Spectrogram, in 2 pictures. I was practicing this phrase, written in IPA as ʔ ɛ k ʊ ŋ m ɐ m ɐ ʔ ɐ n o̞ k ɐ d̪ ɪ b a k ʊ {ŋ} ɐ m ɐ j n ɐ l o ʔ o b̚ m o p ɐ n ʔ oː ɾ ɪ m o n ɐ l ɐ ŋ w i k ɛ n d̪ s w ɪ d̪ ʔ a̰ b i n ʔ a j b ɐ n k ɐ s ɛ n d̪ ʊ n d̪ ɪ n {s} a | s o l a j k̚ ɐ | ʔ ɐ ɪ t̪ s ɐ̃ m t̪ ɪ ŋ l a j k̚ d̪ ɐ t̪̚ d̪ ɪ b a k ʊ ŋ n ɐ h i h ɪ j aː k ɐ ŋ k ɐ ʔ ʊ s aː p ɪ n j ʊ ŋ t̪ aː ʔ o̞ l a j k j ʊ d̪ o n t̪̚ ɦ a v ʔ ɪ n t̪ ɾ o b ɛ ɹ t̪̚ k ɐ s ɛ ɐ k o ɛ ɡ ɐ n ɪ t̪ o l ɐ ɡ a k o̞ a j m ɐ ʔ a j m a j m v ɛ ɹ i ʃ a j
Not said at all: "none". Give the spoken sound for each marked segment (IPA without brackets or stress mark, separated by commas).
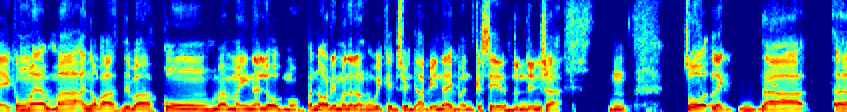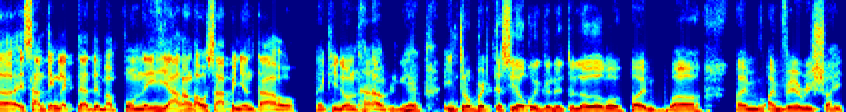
ŋ, ʃ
